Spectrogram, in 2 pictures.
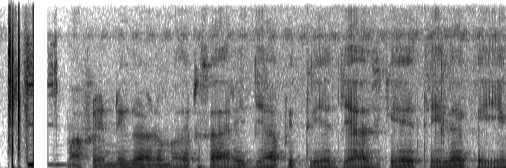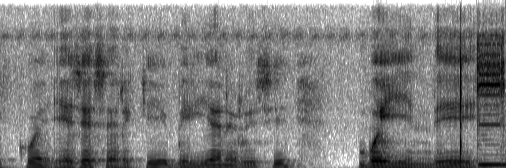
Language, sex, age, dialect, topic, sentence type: Telugu, male, 25-30, Central/Coastal, agriculture, statement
